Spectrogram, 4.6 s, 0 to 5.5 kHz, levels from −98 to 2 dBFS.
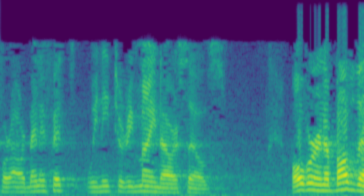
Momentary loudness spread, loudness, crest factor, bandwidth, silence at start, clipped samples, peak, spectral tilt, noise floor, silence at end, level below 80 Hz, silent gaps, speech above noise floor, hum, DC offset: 14 LU; -13 LUFS; 14 dB; 5.4 kHz; 0 s; 0.6%; 0 dBFS; -8.5 dB/octave; -39 dBFS; 0 s; -42 dBFS; none; 26 dB; none; under 0.1%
